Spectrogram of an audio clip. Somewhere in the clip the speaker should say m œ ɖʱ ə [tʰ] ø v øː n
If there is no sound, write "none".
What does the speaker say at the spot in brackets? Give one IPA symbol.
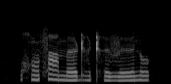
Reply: ʈʰ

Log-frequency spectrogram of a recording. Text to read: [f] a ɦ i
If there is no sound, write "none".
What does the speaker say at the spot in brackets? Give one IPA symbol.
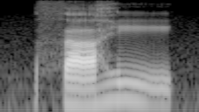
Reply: θ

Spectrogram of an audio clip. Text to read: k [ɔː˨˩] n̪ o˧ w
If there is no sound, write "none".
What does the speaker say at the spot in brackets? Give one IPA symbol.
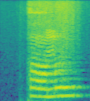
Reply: ɔː˨˩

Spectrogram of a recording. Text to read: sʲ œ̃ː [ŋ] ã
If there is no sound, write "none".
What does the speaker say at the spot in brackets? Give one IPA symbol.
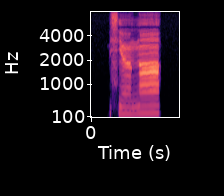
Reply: ŋ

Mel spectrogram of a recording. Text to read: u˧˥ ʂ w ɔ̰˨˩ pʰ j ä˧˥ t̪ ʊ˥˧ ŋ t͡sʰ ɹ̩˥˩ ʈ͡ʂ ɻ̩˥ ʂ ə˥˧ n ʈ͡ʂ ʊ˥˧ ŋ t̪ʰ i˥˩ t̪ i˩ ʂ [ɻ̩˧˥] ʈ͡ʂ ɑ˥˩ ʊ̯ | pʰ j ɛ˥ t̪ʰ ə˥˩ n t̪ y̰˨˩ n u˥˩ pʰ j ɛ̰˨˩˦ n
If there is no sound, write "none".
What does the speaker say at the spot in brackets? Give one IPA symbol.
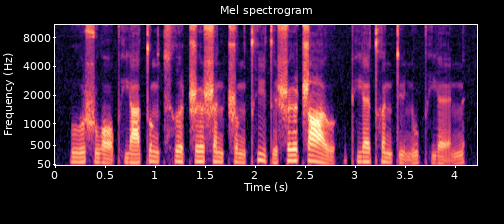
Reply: ɻ̩˥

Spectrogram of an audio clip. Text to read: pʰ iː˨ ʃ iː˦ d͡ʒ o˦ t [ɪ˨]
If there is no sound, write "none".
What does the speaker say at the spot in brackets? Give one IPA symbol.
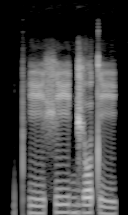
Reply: i˨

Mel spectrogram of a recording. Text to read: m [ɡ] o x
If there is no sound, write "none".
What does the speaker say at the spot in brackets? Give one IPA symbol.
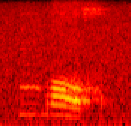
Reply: b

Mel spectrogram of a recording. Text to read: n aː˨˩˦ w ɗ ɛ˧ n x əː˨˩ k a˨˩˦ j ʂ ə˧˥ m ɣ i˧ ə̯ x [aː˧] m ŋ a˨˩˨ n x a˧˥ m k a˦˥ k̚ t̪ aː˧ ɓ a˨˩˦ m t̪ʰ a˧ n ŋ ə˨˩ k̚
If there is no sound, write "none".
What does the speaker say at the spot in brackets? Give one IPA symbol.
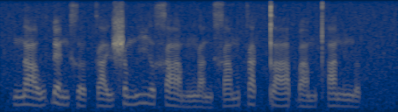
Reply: aː˨˩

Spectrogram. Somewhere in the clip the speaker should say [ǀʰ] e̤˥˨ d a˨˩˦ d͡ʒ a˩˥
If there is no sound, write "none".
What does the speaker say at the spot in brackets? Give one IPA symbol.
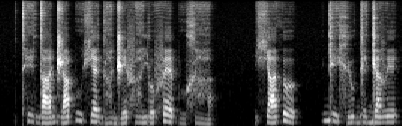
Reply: tʰ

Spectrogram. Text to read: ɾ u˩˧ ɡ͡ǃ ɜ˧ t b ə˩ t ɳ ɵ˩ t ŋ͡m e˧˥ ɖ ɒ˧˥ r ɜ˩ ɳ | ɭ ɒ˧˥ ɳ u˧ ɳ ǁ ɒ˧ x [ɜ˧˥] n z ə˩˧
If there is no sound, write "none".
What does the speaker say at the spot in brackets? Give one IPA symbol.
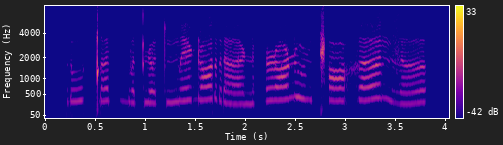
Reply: ɜ˧˥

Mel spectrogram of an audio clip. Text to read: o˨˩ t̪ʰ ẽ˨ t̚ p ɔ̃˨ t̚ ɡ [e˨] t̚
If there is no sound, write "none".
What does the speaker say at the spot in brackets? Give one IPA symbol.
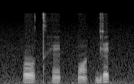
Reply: e˦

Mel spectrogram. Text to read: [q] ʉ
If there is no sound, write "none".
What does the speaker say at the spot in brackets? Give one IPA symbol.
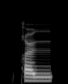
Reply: q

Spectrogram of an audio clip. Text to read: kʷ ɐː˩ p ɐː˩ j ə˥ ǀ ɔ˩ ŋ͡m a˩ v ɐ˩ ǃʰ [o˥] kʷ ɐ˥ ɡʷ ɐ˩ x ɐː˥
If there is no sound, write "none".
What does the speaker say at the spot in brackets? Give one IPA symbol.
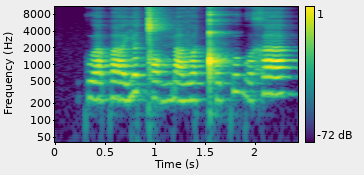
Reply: o˩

